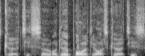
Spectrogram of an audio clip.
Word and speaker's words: Curtis: And by the way, I keep saying Chris, and it's not Chris, it is Curtis.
